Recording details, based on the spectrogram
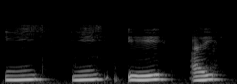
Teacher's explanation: अग्र स्वर वो स्वर होते हैं जिन स्वरों के उच्चारण में जीभ का अग्र भाग काम करता है। अग्र भाग मतलब आगे का भाग, तो वो शब्द है ई, ए, ऐ।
